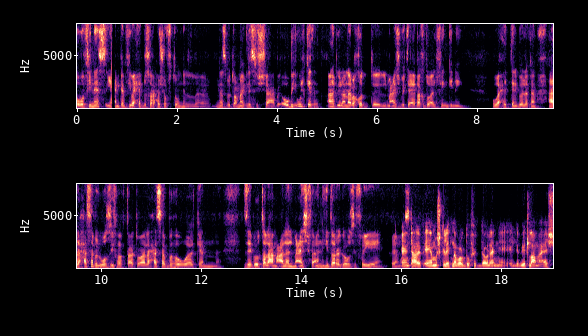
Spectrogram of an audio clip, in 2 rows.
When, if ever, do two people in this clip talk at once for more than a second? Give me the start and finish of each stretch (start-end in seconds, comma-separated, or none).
none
